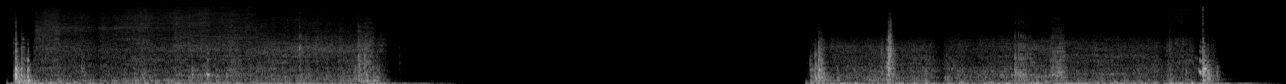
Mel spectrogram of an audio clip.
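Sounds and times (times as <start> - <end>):
car glass window lowered and raised manually: 0.1 - 4.0, 8.1 - 12.3.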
